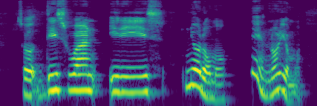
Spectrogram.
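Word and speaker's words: ニョロモ: No, this one I'm sure I pronounced it wrong. So this one it is Nyoromo.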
